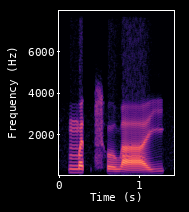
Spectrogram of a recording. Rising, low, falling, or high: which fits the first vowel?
high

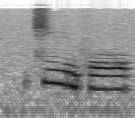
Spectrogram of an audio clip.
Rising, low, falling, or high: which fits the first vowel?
falling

